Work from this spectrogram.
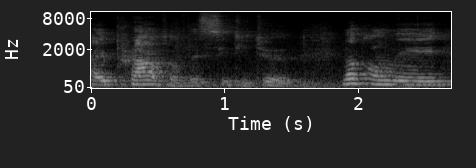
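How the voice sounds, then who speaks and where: With a Polish accent, the speaker talks at a fairly slow pace with ordinary pitch variation, amid noticeable background noise and audible room echo. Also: man. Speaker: city official. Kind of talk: event speech. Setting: stage with audience. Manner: halting.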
